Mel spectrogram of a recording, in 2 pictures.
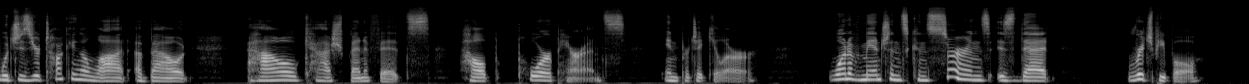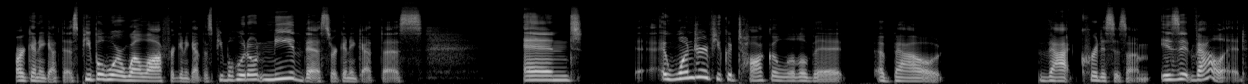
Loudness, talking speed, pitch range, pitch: -24 LUFS, 155 wpm, 170-225 Hz, 195 Hz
